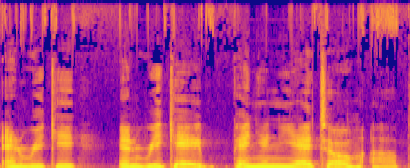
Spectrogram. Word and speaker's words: Enrique Peña Nieto: He flew down to Mexico to meet with the Mexican president, Enrique Peña Nieto. Please forgive me if I mispronounce his name. – No, that's correct.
